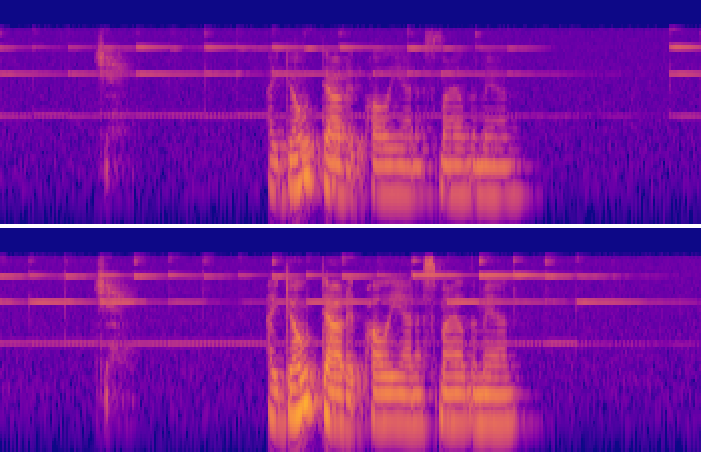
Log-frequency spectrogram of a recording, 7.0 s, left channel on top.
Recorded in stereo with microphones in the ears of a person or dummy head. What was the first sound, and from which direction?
Whispering, 30° right (ahead or behind).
